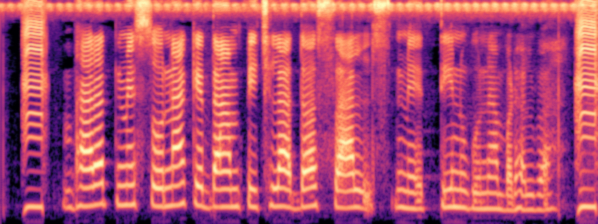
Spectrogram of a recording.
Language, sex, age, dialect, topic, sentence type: Bhojpuri, female, 25-30, Southern / Standard, banking, statement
